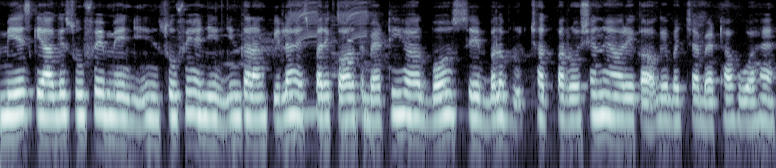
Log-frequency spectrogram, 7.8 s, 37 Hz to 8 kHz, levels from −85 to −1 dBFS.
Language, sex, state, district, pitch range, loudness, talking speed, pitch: Hindi, female, Delhi, New Delhi, 170-195 Hz, -16 LUFS, 245 wpm, 180 Hz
